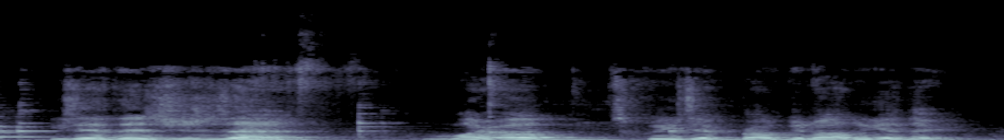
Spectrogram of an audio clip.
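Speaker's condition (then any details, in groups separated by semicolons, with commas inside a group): Friedreich's ataxia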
